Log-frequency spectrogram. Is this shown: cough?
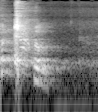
yes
